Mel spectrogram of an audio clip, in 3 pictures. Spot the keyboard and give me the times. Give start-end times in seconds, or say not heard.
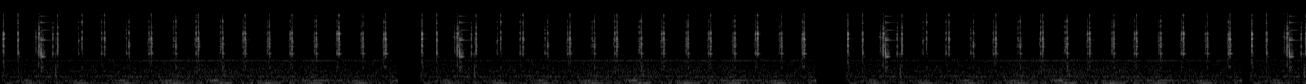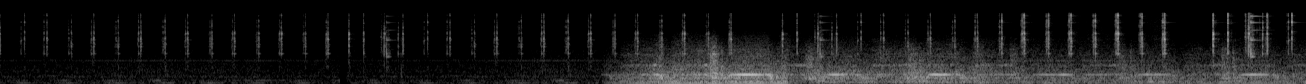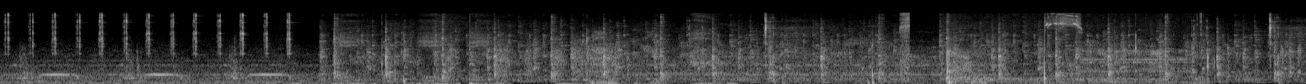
not heard.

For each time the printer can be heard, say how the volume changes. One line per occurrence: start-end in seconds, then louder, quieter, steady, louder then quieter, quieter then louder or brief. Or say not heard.
19.1-39.1 quieter.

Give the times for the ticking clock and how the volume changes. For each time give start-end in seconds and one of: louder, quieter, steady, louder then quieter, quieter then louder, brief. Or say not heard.
0.0-39.1 louder.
